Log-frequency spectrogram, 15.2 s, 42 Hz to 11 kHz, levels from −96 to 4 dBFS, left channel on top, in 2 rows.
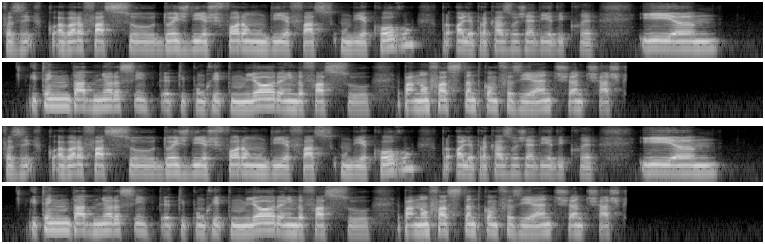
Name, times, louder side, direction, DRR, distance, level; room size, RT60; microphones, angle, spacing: voice 1, 0.0-7.2 7.9-13.9, equal, 5° left, 2.6 m, -22 dB
head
